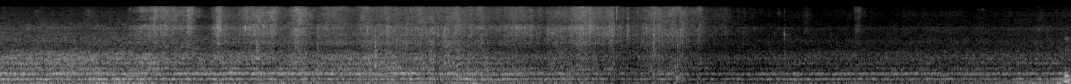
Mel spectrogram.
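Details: Spring activity of honey bees around hives on a day warming to 50 degrees Fahrenheit after heavy snowmelt: dense, continuous droning buzz of many bees, louder at first and easing slightly toward the end.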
